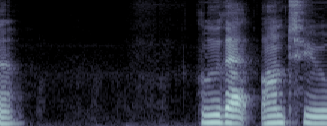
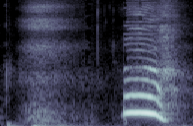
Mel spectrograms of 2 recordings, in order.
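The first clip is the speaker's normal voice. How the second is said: yawn; 9 dB louder than usual. Real, not acted. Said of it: "I'm yawning".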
